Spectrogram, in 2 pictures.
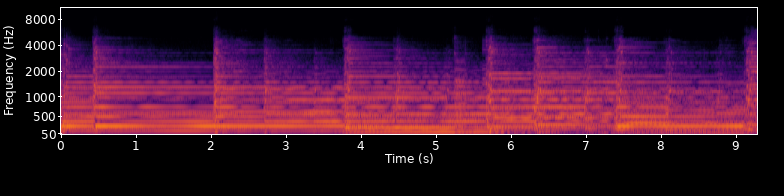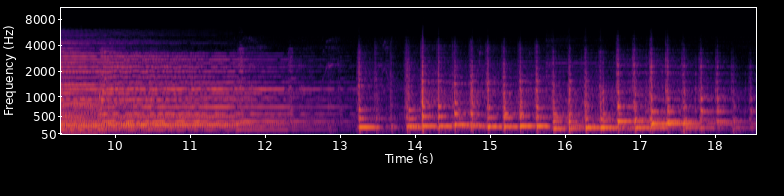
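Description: Clean electric guitar notes ring out with rhythmic delay repeats trailing each pick, a dotted-eighth echo pattern cascading behind the playing, with amp room reverb from a Mercury X.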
